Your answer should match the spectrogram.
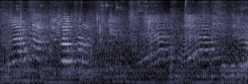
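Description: Children's high-pitched voices calling out twice, with wavering pitch, over a steady low hum.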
